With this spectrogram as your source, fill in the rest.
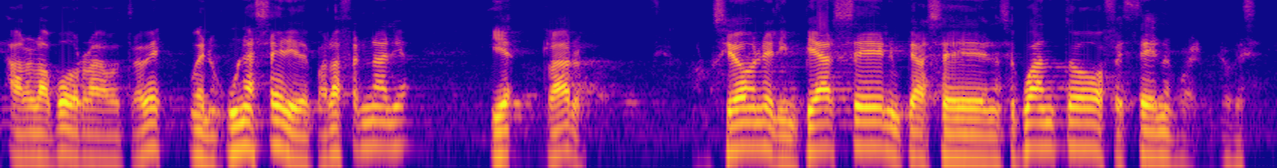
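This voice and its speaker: Man teaching Bible study in an echoing hall. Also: medium pitch. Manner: conversational teaching, frequent "¿vale?" check-ins and restarts. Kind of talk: church Bible study lecture. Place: church hall. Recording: long church-hall reverb.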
